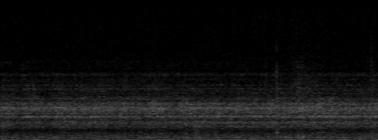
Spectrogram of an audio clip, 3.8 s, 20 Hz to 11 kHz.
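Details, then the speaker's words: Northern Electric Model 8508 tube radio: constant high frying hiss with occasional crackles; owner thinks the power switch is in big trouble, arcing inside. "Ooh. Ooh, what was that? Another zinc. Yeah, I think the switch is in big trouble here."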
